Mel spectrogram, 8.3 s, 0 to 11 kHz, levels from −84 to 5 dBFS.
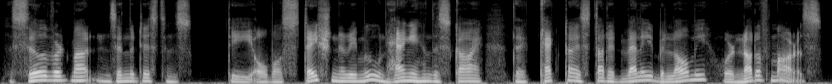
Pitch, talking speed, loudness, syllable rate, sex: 130 Hz, 175 wpm, -20 LUFS, 5.4 syllables/s, male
